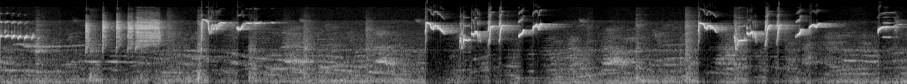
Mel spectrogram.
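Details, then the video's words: Competition orange-headed thrush giving three separated bursts of high, quick, scratchy whistles and chirps with short gaps between, set against faint crowd murmur and low background noise. "ANIS MERAH PUNCAK SENI BIRD COMPETITION"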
